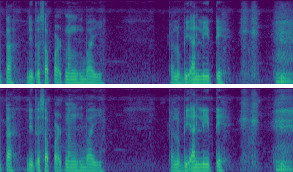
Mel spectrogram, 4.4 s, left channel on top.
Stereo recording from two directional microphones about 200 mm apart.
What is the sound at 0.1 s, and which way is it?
Speech, 20° left (ahead or behind).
